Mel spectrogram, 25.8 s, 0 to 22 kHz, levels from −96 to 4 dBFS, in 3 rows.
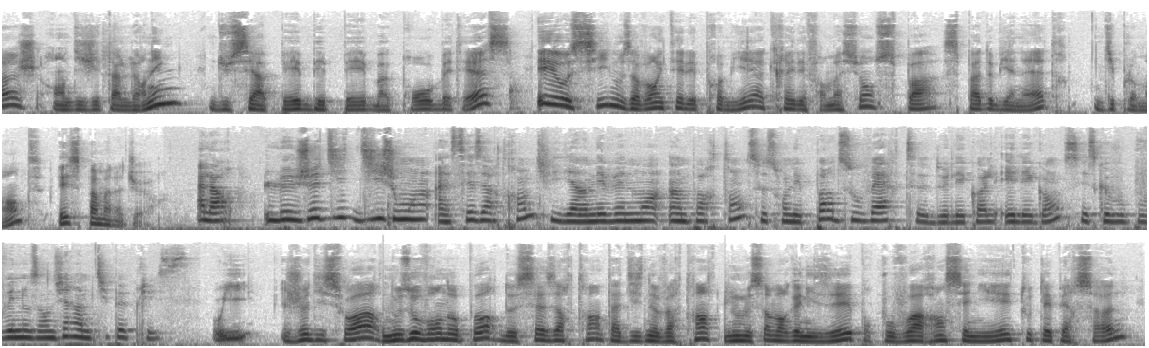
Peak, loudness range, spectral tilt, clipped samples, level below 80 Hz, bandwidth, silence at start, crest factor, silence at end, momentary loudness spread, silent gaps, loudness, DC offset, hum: -6 dBFS; 5 LU; -5 dB/octave; under 0.1%; -46 dBFS; 16.5 kHz; 0 s; 18 dB; 0.1 s; 9 LU; none; -23 LUFS; under 0.1%; none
